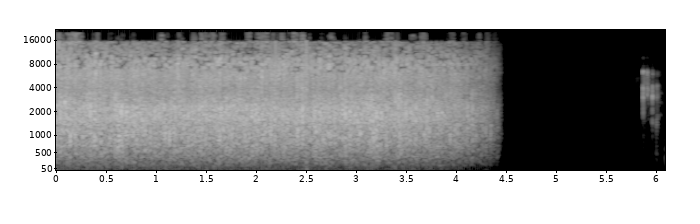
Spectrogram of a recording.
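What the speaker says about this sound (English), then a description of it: "I'm actually going to give him applause before he even comes on" Crowd at a Newcastle United fans forum claps loudly and steadily for about four seconds, then the applause cuts off abruptly into silence, broken only by a tiny faint sound near the end.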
